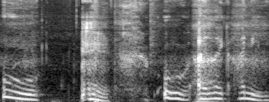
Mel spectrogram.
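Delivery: high cartoon bear voice. Taking a turn at doing a cartoon voice on request, in a Winnie the Pooh voice. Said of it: "Winnie the Pooh voice right now".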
